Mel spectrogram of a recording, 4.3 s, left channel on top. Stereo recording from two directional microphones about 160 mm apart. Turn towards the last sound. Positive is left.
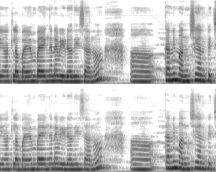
turn(degrees=30)  # may be behind; listen again after turning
